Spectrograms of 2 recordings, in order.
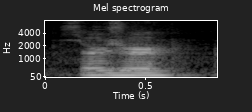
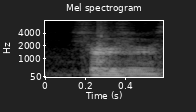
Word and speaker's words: Scherzer: But I am proud of our signing of Scherzer. Scherzer, sorry. Said it wrong.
